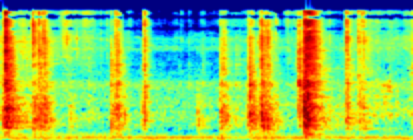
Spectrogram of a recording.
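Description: A plastic lid clatters open.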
